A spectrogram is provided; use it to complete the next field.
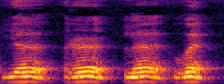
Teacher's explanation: श्वास वायु जिह्वा, तालु, दंत आदि को कम स्पर्श करके बाहर की ओर गमन करते हैं। अर्थात इनका उच्चारण करते समय हृदयगत भाग से बल लग करके इनका उच्चारण होता है। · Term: ईषद स्पृष्ट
